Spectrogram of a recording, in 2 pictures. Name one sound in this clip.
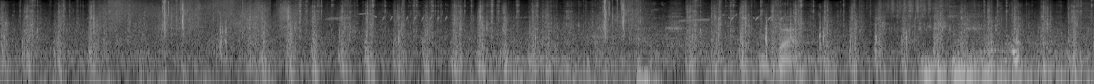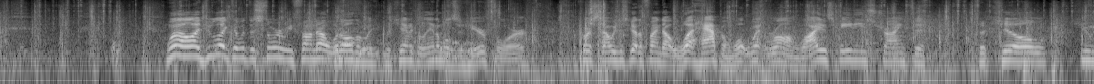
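Footsteps run over dry ground and grass.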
